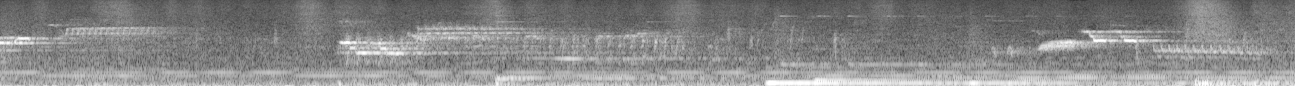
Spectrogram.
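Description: Quiet, calm background music of long held tones with birdsong chirps mixed in, the chirps coming at the start, around two seconds in and again near the end.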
